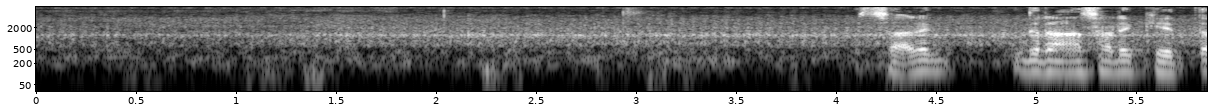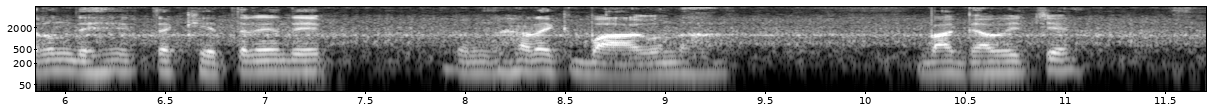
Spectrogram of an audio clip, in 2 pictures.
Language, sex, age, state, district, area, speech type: Dogri, male, 45-60, Jammu and Kashmir, Jammu, rural, spontaneous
